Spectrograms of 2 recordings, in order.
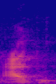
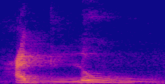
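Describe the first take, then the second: First: The word is said with no L sound. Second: The word is said with an L sound. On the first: The speaker calls it wrong. "Tapi bacanya jangan adu" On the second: The speaker calls it right. "tapi adlu"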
